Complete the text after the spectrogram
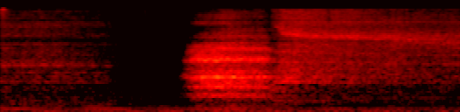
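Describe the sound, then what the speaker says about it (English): One deep, close breath is drawn in with a rising airy hiss and let out more softly during a guided breathing exercise, heard alone over quiet room tone. "Take a deep breath, everybody"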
